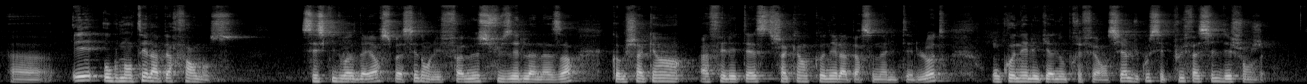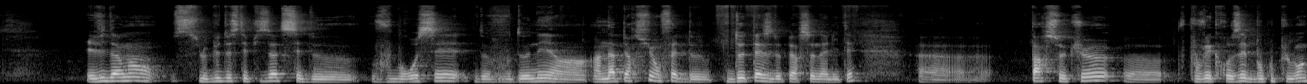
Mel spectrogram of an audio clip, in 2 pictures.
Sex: male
